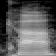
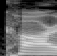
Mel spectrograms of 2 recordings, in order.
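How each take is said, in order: First: The final R is dropped for an ah. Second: The final R sound is pronounced. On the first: "you're going to turn that R into an A H" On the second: "instead of car"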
